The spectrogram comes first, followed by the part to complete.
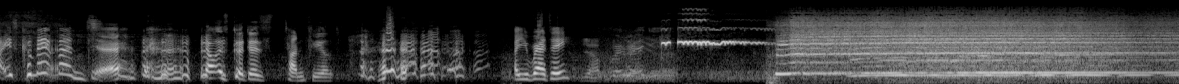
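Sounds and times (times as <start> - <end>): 
speech: 0.1 - 6.8, 7.7 - 9.0
laughter: 1.2 - 2.2, 3.6 - 5.0
steam train whistle shrieking in a multi-tone wail: 6.7 - 11.7.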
